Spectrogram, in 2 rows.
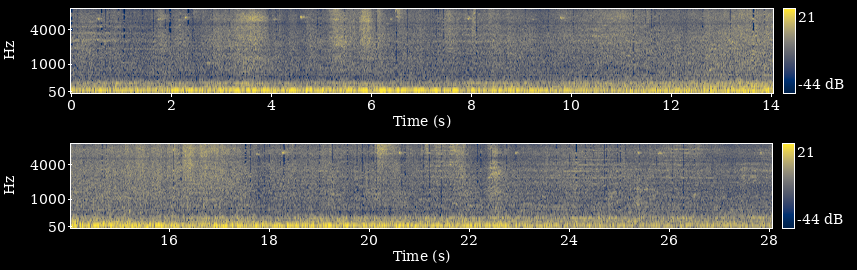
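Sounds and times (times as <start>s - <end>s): freight train wheels rumbling: 0.0s - 28.0s.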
